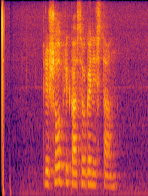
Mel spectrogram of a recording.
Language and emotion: Russian, neutral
